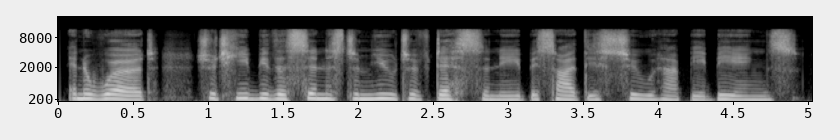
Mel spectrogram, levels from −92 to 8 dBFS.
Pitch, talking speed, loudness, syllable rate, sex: 185 Hz, 190 wpm, -18 LUFS, 5.2 syllables/s, female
